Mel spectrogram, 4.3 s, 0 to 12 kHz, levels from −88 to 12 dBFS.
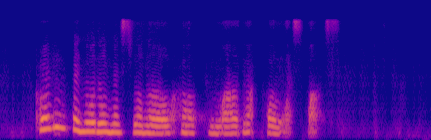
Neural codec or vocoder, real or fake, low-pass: codec, 16 kHz, 0.5 kbps, FreqCodec, smaller model; fake; 7.2 kHz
